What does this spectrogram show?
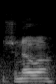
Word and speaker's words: Shanoa: Shanoa, yeah.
